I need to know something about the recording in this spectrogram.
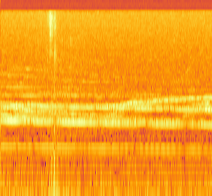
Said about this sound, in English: sirens. There were some sirens like five minutes before I started recording, so I didn't expect to hear them again this soon.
